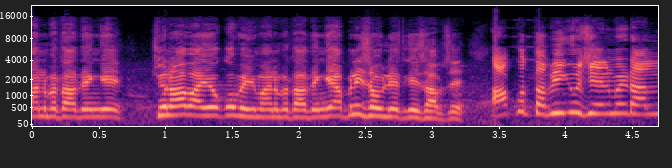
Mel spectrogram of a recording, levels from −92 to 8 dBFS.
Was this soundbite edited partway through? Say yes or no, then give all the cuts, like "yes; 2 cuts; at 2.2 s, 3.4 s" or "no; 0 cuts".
yes; 1 cut; at 3.3 s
